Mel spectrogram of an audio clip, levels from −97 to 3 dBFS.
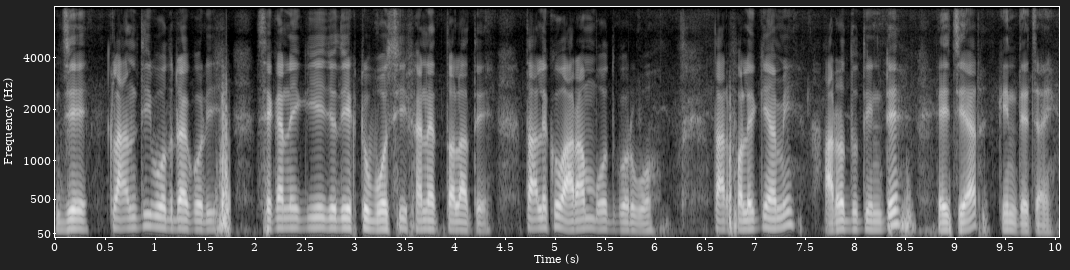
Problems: constant background noise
